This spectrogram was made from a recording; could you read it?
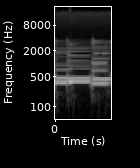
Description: neppiano3.wav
